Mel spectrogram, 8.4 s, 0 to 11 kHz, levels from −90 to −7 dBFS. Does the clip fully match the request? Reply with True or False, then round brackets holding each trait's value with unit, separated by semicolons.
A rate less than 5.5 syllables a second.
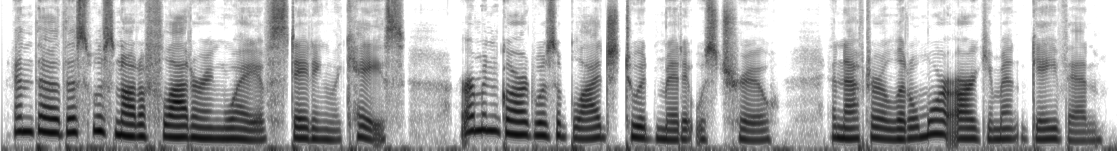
False (5.6 syllables/s)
